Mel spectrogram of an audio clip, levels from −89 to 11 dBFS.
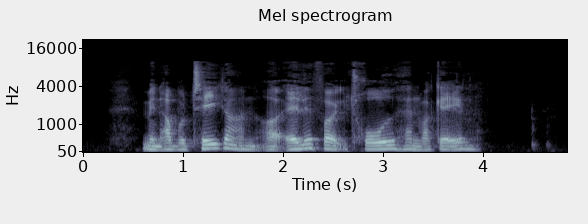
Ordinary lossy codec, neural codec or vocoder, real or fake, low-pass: MP3, 64 kbps; none; real; 9.9 kHz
